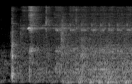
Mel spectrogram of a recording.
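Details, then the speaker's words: Honda Vario Techno 125 that stalled with the injection light blinking 52 times, started after reconnecting the CKP sensor wiring: short starter whir, catches at once and settles into steady even idle, light no longer blinking; normal start. "teman-teman dan motor langsung juga bisa nyala oke teman-teman motor sudah kembali hidup dan menyala"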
